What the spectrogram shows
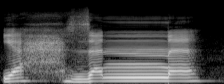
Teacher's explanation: Yang A salah karena nun tasdidnya an-nya kurang ditahan.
